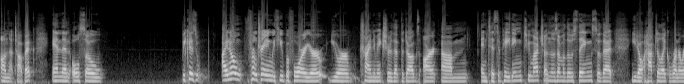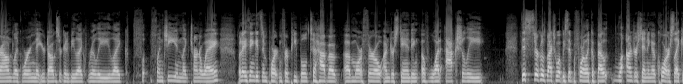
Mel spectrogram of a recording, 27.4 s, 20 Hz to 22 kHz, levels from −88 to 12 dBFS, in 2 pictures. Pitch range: 170-195 Hz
